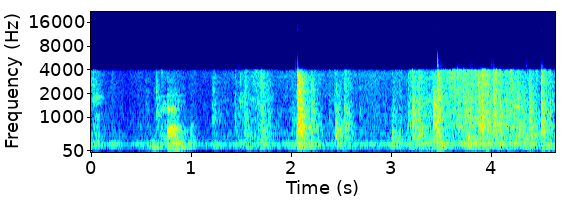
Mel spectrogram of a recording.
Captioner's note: door closing, computer moving on table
